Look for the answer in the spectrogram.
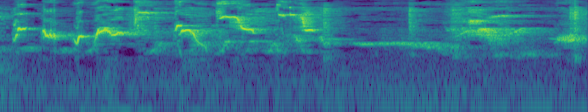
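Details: White-rumped shama song used to stimulate other shamas: rapid, scratchy high notes and squeaky chattering, with a thin drawn-out whistle in the middle.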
